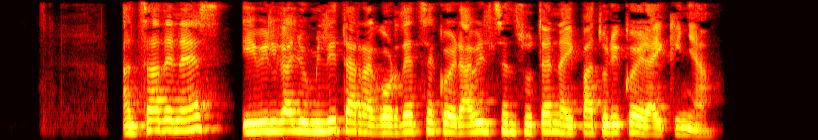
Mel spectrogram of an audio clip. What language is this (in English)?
Basque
